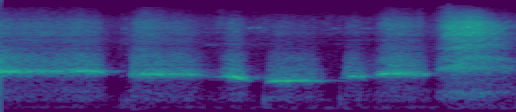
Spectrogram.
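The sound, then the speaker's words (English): A person whistles a short, wavering tune of several notes, imitating a man's nervous habit of whistling under stress. The whistle is faint and heard alone. “Or I used to know another guy who would always whistle, and the more stressful things got, he would always,”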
